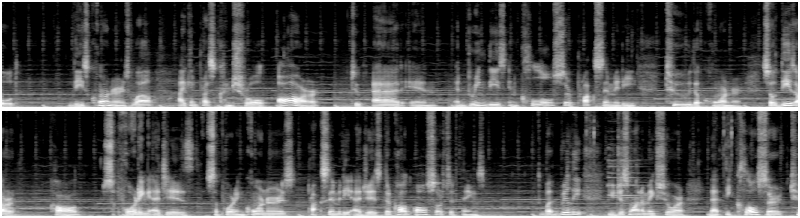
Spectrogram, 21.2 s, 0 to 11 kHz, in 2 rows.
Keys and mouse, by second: 0.7 shift+middle click, 1.7 shift+middle click, 2.9 ctrl+r, 7.7 ctrl+r, 17.9 middle click, 18.3 2.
